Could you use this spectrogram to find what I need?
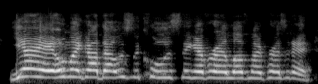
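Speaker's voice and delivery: high, loud gleeful cheer; cheering yay. Retold or imitated. Cheering her president in the room, gleeful. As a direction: squeal like a fan. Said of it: "me going".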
